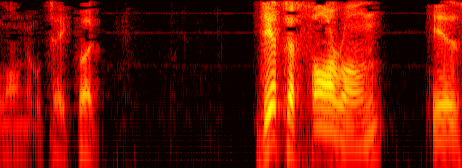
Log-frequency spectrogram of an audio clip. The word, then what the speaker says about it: Diatessaron: Diatessaron is the way that you say this word. So the accent is on the penult. The penult is the syllable before the ultima, the last syllable. So it's the second to last syllable.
